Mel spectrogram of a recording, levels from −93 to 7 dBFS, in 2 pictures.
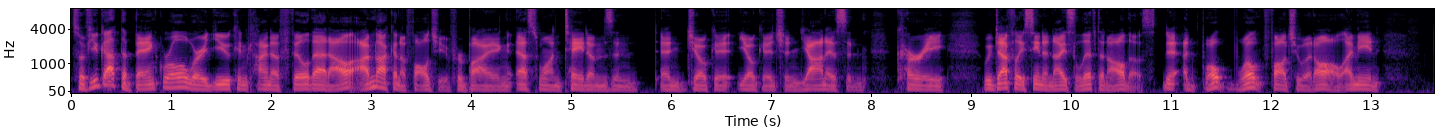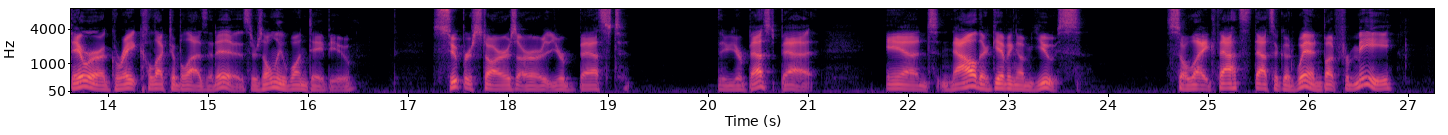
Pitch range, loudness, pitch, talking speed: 85-105 Hz, -32 LUFS, 95 Hz, 185 wpm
